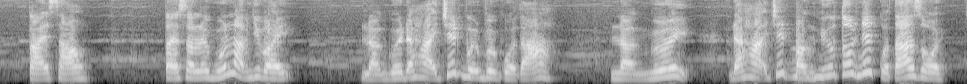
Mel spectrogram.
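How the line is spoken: Loud shout. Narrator (Vietnamese): hét to lên

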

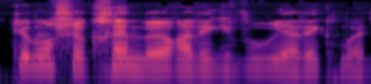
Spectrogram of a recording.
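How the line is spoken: Plain. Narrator (French): dit-elle

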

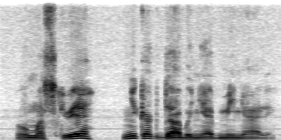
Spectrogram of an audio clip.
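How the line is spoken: After a loud sigh. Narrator (Russian): Иван Иванович, шумно вздохнув, сказал

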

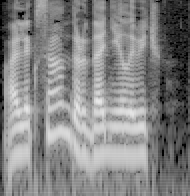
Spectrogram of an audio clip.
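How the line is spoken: Dry, tired tone. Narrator (Russian): сказал он тем суховатым тоном, который бывает у очень уставших и поэтому берегущих свои силы людей

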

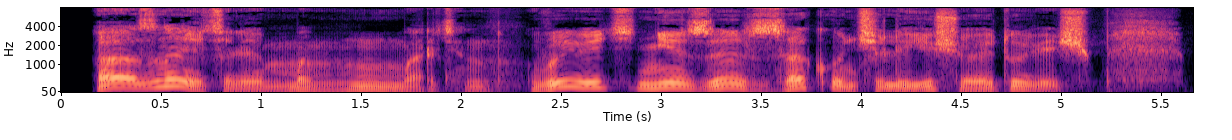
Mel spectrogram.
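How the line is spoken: Deep sad voice. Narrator (Russian): произнес глубоким печальным голосом

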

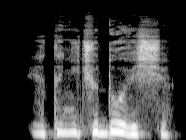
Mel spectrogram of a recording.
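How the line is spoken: Breathless. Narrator (Russian): выдохнула я

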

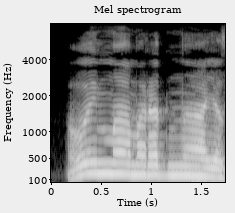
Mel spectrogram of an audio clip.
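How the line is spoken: Sudden groan. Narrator (Russian): застонал вдруг Леха

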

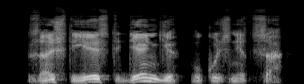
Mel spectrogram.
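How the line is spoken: Plain. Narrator (Russian): сказал князь

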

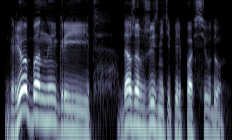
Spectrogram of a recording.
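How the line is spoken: Grumbling. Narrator (Russian): ворчал я

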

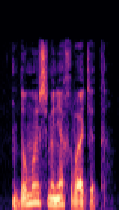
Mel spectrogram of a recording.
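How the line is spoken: Muttered. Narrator (Russian): пробормотал Сойер

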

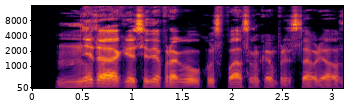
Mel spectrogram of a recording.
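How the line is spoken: Sighing. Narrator (Russian): вздохнул он

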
